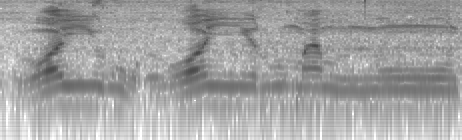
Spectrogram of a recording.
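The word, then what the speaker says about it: غَيْرُ مَمْنُونٍ: Nah, ghairu mamnun, perhatikan ghai jangan ghai tapi ghai, ghainya tebal ya, ghainya tebal, ru-nya tebal juga, mamnun ya.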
